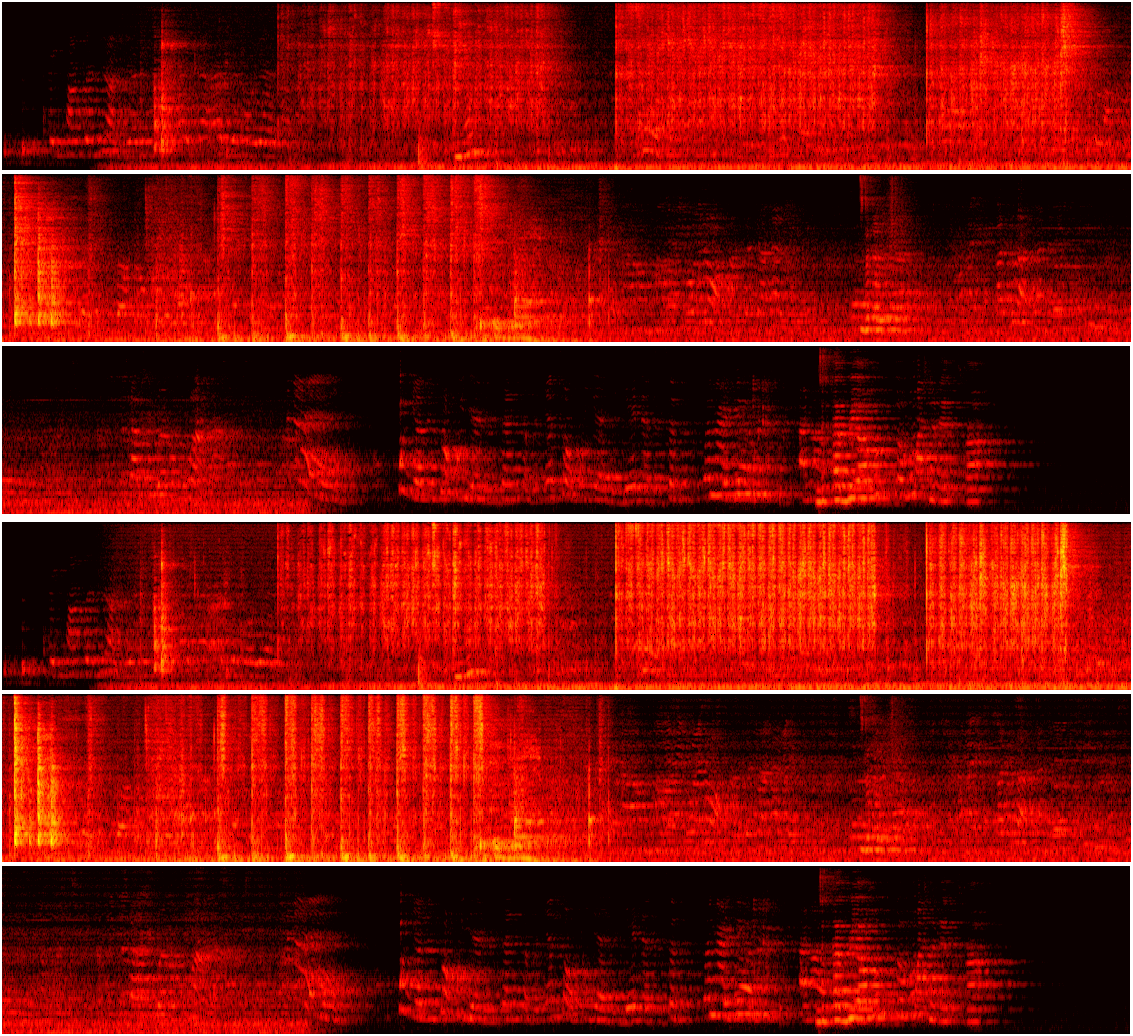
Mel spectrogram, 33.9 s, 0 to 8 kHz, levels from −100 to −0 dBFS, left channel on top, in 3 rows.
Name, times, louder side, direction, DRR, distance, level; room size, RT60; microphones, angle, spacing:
voice 1, 0.5-3.1 3.5-4.0 6.1-6.3 9.4-9.8 10.4-13.4 18.1-19.4 21.2-22.1 23.8-24.8 25.4-26.0 26.5-29.4 29.8-30.3 30.5-30.6 31.7-31.8, equal, 70° left, 0 dB, 4.2 m, -59 dB
sound 1, 1.4-17.4, right 10 dB, 90° right, 0.5 m, -37 dB
voice 2, 5.3-5.9 6.3-9.2 12.7-15.8 19.7-20.1 20.6-20.7 22.5-23.3 29.6-30.1 30.6-31.6, right 2 dB, 15° right, -1 dB, 1.6 m, -62 dB
sound 2, 11.3-25.6, right 2 dB, 55° right, 1.1 m, -57 dB
voice 3, 19.9-20.4 30.7-32.4, left 1 dB, 15° left, -3 dB, 1.4 m, -50 dB
18.0 x 7.9 x 5.0 m, 1.2 s
head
